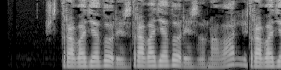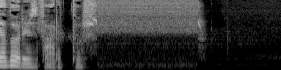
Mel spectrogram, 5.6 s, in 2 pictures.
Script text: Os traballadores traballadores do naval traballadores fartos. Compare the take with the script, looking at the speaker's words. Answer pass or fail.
pass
